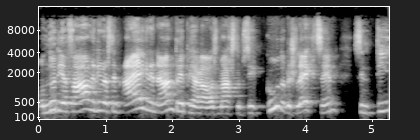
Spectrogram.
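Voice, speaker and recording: Raising and projecting his voice, a man speaks at an extremely high pitch with very wide pitch swings. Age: 50s. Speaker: former restaurateur and network marketing speaker. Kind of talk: casual interview. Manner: hesitant, with frequent fillers and repetitions.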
